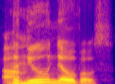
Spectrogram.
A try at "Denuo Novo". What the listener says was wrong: Novo. No, there's no S. Denuo Novo. Yeah, it does sound exactly like it's spelled, but because the Novos had an S, and that's part of it. So people, and we've been called the Denuo Novos.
